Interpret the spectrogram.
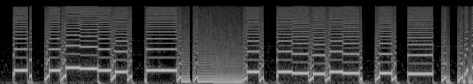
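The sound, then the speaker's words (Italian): Buzzy, harsh square-wave beeps from a personal computer's PC speaker play a quick stepping melody of short, abrupt notes with brief silent gaps, like old game music, loud and alone with no voices. “Per quanto riguarda le schede audio dei personal computer di allora, abbiamo suoni del speaker del PC”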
